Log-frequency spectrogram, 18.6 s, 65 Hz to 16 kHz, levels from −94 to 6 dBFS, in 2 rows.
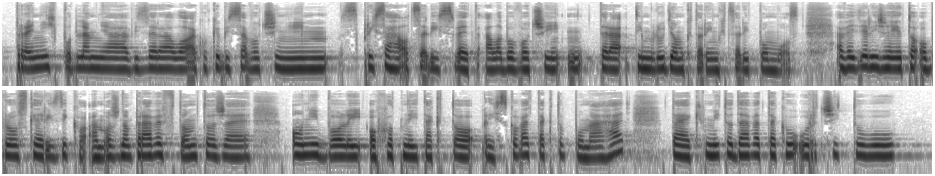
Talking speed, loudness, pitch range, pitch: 150 wpm, -18 LUFS, 200-225 Hz, 210 Hz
